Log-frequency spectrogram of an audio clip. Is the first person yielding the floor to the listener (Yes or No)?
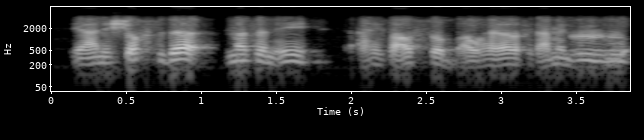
Yes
